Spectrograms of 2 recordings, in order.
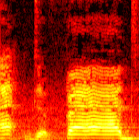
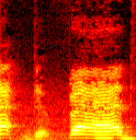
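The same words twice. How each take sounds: The two takes are said the same way.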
